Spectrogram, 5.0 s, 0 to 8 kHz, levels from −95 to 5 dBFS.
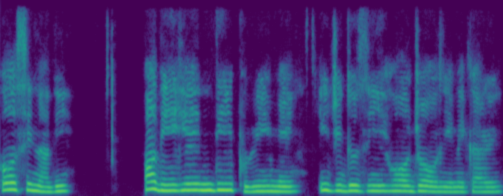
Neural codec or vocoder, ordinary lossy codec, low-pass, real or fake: codec, 16 kHz, 4 kbps, FreqCodec, smaller model; none; none; fake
